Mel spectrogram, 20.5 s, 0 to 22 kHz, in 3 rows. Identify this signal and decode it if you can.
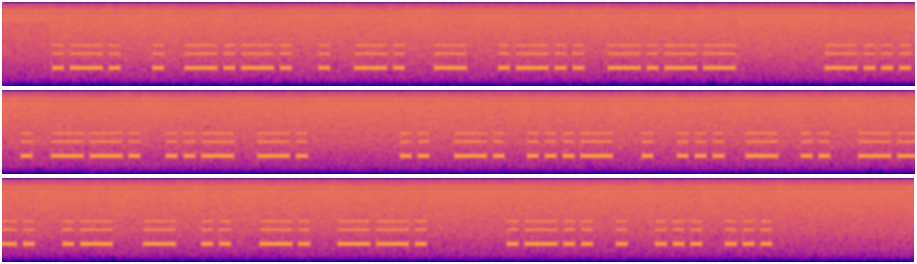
Morse code, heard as a keyed tone, hand-sent with a paddle, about 18 wpm, 880 Hz. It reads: RECENTLY BEGUN INVESTIGATING LESS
